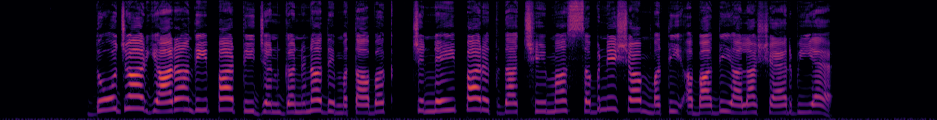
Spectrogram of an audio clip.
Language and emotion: Dogri, neutral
